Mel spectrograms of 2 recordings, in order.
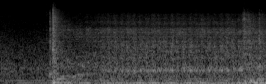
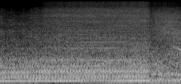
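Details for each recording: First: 1971 Datsun 240Z "Rotsun" turbo, first start after the fuel pump primes: fires right up, then runs lumpy and uneven before picking up revs; a stuck carburetor needle and seat is suspected. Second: 1971 Datsun 240Z (Rotsun) turbo car, on the road: hard pull under boost, then throttle lifts and the blow-off valve vents with a quick rushing hiss; turbo makes boost but fuel pressure does not rise with it, risking lean running.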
